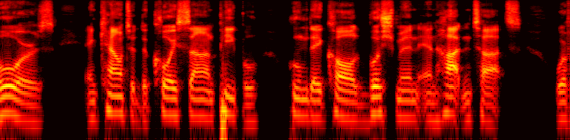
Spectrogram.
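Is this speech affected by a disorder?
No.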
